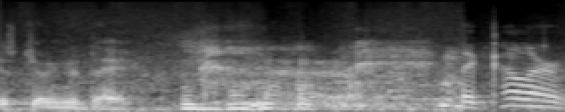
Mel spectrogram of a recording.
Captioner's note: audience laughing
